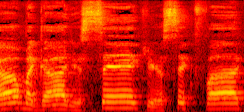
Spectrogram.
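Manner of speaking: mock, all-offended outburst. Retelling how a man reacted to a serious question, mock-offended. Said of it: "Jerry just got all offended".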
